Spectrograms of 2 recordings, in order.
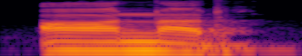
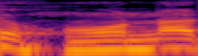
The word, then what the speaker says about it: honour: देखिए ऑनर, बल्कि इसे होनर नहीं पढ़ेंगे। ठीक है, क्योंकि ओ से पहले एच आया है ना, तो ये क्या रहता है? एच साइलेंट रहता है, इसे पढ़ते नहीं। स्पेलिंग देख लीजिए, HONOUR, ऑनर पढ़ते हैं, बल्कि हॉनर नहीं पढ़ते हैं।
